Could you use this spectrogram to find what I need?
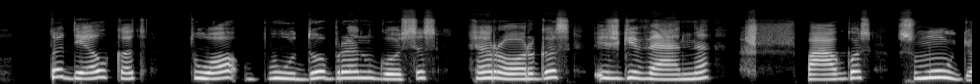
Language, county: Lithuanian, Vilnius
